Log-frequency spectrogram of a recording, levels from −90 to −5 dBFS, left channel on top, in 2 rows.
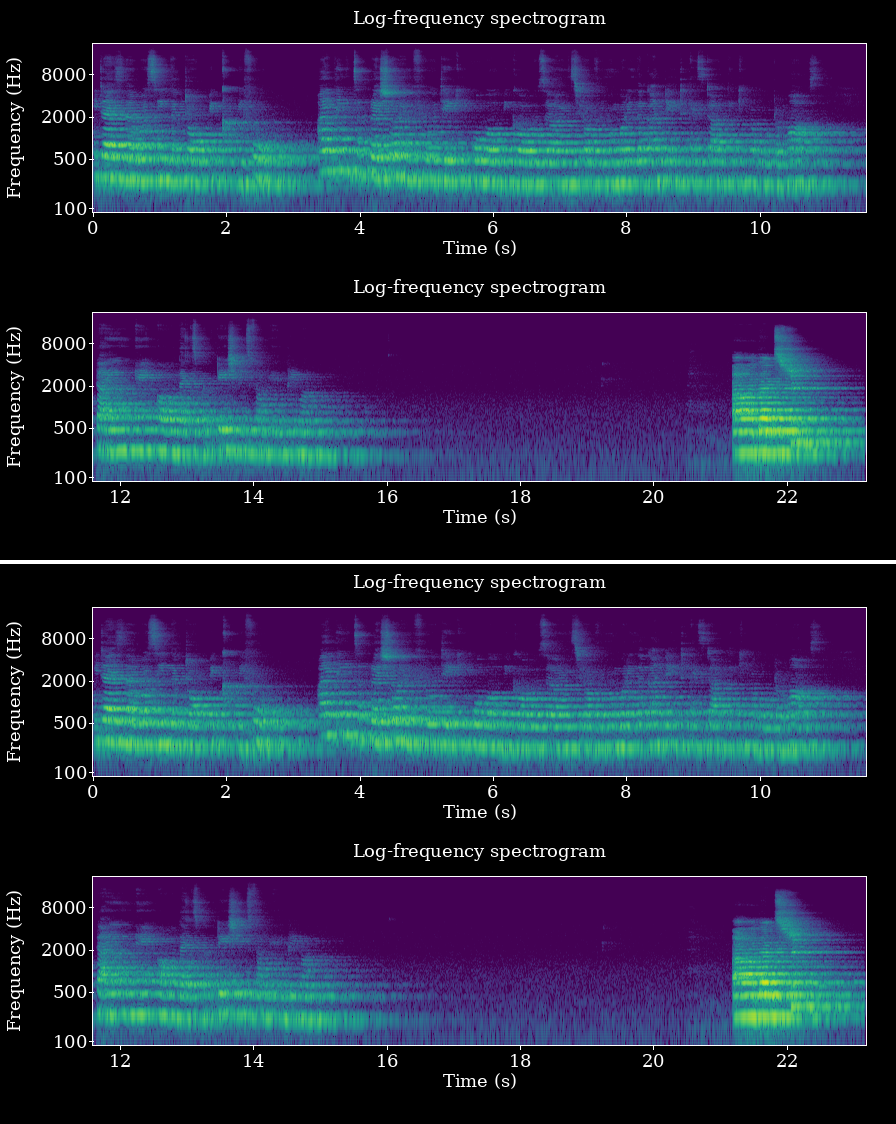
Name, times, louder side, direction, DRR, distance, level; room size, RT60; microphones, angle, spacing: voice 1, 0.0-1.8 2.1-2.7 3.4-10.7 11.6-13.0 13.5-14.9, left 1 dB, 90° left, -7 dB, 1.2 m, -30 dB
voice 2, 21.2-22.1, right 1 dB, 55° left, -8 dB, 0.5 m, -18 dB
5.6 x 2.1 x 2.8 m, 2.9 s
head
